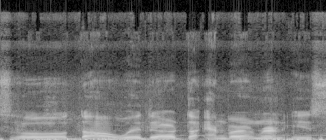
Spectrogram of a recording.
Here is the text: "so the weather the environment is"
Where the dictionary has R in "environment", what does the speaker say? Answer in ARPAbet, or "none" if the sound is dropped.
R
